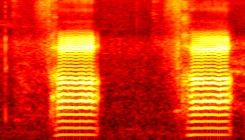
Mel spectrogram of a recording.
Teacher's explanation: দুই ঠোঁট একাত্র হবে না উপরের দাঁতের আগা নিচের ঠোঁটের পেট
